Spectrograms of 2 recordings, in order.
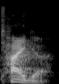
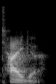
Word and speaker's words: Taiga: i believe it's pronounced taiga like tiger but taiga and tyga um yeah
